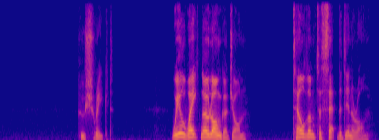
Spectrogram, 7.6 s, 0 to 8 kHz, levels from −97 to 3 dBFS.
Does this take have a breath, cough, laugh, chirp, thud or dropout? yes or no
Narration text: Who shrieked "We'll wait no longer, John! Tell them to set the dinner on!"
no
